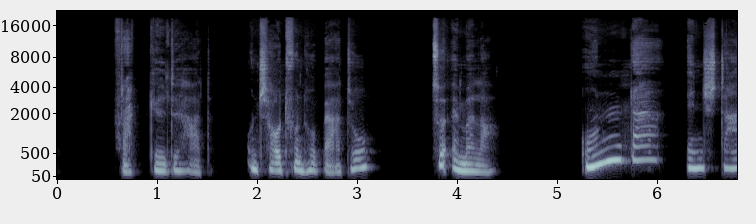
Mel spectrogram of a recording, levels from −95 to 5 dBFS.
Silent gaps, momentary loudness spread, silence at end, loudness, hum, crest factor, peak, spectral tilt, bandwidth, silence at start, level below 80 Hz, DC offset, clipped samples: 1.63-1.90 s, 3.25-3.75 s, 4.48-5.24 s, 6.17-6.29 s; 14 LU; 0 s; -32 LUFS; none; 20 dB; -14 dBFS; -4.5 dB/octave; 19 kHz; 0.6 s; -88 dBFS; under 0.1%; under 0.1%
